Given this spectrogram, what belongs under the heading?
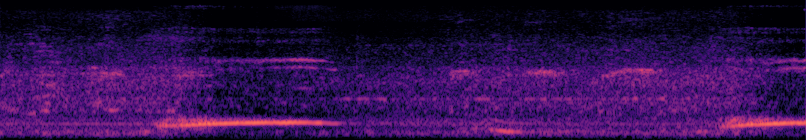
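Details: Inspiratory stridor from bilateral vocal cord palsy in a child, within a teaching case on paediatric airway obstruction; it is presented as stridor that was not asthma.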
